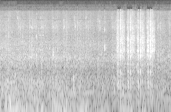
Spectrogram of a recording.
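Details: Splashing, rushing water and background noise, with loud broadband bursts of splashing near the end and no animal voices.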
